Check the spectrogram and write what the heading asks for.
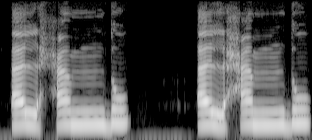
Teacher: دال کے اوپر ہمارے دونوں ہونٹ گول ہو جائیں گے · الحمد، حمزہ کو لام سے ملائیں گے، ہا کو باریک پڑھنا ہے، ہا نہیں پڑھنا۔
